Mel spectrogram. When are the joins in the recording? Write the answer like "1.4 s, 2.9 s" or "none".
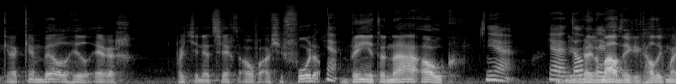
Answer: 3.2 s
